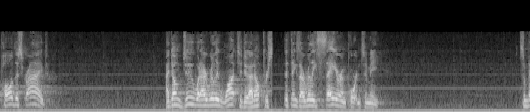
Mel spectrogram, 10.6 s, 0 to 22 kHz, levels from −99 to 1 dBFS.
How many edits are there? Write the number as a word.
zero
